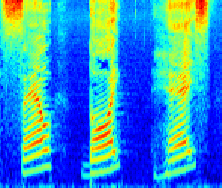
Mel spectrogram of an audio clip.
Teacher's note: elas são monossílabos e tem pronúncia aberta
